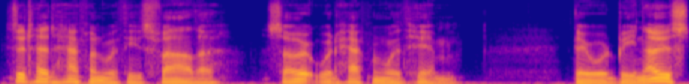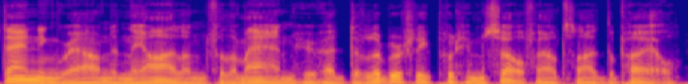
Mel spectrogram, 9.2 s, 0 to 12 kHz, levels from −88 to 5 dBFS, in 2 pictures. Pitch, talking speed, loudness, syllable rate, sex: 90 Hz, 210 wpm, -19 LUFS, 5.9 syllables/s, male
